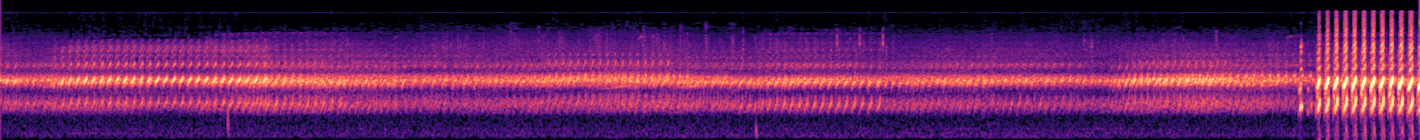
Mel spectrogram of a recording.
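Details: Eastern gray tree frogs at a Michigan vernal pond in spring or summer, a steady chorus of pulsed trills; near the end one frog close by bursts into a loud, coarse, rapidly pulsed trill.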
